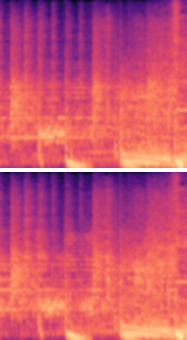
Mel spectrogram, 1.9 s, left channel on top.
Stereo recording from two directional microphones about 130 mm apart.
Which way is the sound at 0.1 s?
Centre (ahead or behind).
